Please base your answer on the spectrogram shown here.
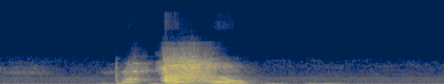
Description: I don't know why I keep sneezing is it a cold or my allergies?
